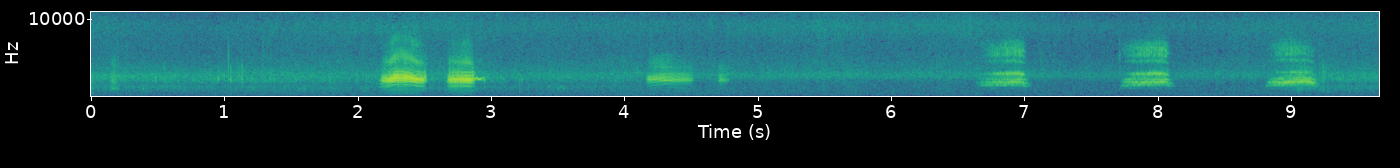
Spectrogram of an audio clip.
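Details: Eurasian teal wintering in Absheron National Park, Azerbaijan, where the females keep nipping each other while the males stay calm, give six short, harsh, nasal quacks, some doubled, a second or two apart over faint hiss.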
